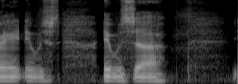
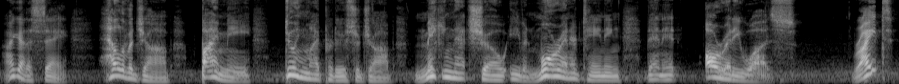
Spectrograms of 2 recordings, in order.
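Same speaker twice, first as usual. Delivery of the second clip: louder, bragging self-praise ending in a high Right; hyped-up retake; 4 semitones higher, 8 dB louder than usual. Shown as a demonstration. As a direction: sell it big this time. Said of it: "Right, take two?".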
